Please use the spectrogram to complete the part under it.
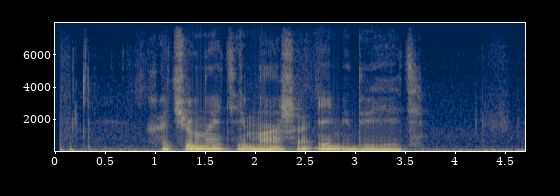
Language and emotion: Russian, sad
